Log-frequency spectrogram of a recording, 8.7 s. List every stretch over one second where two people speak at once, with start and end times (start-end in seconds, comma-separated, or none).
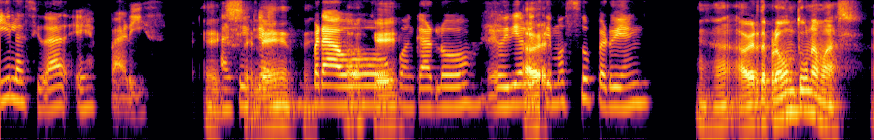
2.2-3.7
